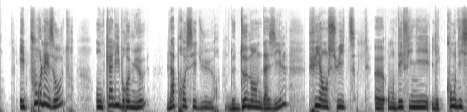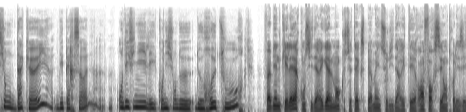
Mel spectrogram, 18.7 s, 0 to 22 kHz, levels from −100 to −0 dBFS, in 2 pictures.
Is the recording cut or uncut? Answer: uncut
